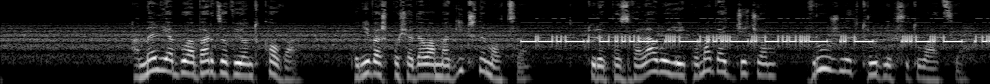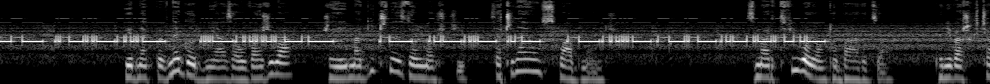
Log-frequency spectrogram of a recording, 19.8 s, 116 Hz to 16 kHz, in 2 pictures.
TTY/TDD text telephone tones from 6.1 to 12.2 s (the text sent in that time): IS REPRESENTED BY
